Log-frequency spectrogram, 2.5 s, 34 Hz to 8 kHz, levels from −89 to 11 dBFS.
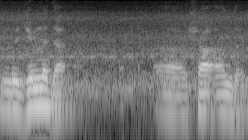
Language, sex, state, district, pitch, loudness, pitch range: Tulu, male, Karnataka, Dakshina Kannada, 105 Hz, -16 LUFS, 100-115 Hz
